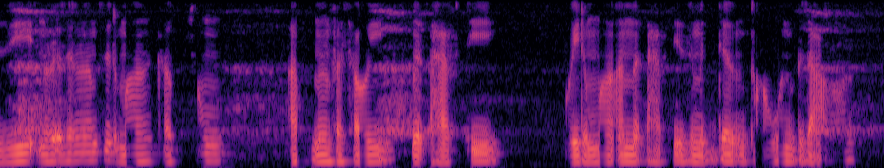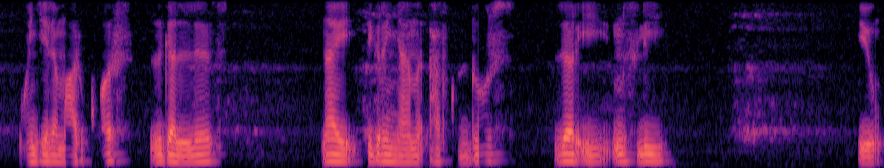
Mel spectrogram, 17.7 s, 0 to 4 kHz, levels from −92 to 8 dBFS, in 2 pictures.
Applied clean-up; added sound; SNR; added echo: none; Breathing; 20 dB; none.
